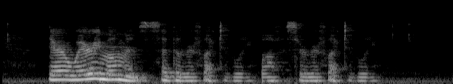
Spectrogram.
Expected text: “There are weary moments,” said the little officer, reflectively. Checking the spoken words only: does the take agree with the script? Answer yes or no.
no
